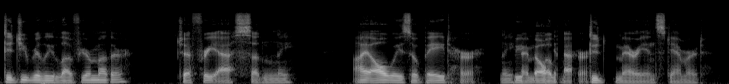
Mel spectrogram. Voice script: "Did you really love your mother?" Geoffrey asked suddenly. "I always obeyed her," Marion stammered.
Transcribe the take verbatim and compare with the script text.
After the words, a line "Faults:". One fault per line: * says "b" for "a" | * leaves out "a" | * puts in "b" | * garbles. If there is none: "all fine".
"Did you really love your mother?" Geoffrey asked suddenly. "I always obeyed her," [garbled] Marion stammered.
Faults:
* garbles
